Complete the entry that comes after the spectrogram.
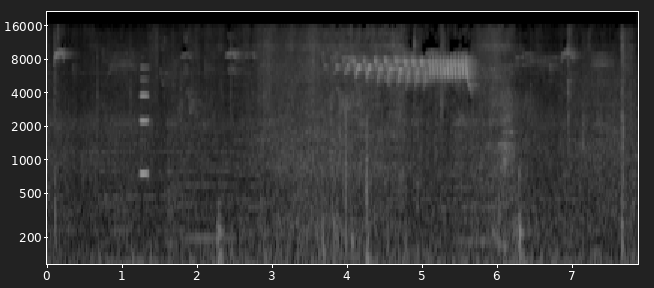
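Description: A bird's rapid, high trill, about a second and a half long, starting about four seconds in, over a steady low background noise. A few dull knocks and scrapes come from a heavy old wooden chest being pushed across wet sand.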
